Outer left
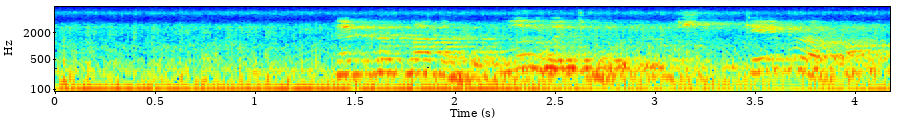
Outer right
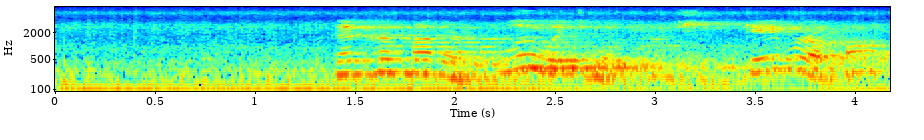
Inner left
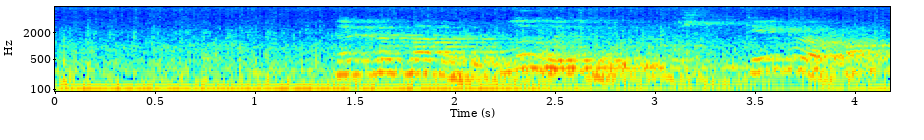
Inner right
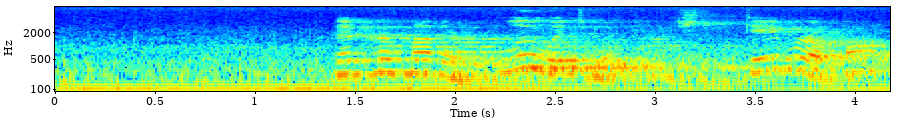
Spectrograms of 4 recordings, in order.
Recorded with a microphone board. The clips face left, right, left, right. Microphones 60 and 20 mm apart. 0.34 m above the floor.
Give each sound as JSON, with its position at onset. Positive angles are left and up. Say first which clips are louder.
{"t": 1.4, "sound": "a woman speaking", "louder": "outer right 2 dB, inner right 3 dB", "side_deg": -20, "distance_m": 2.0}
